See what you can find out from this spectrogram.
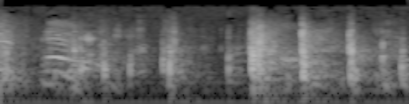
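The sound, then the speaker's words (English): A pistol-whip blow to the head: a series of sharp, dull thuds and slaps in an uneven rhythm, with a brief pained vocal cry near the start. “Pistol whip.”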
